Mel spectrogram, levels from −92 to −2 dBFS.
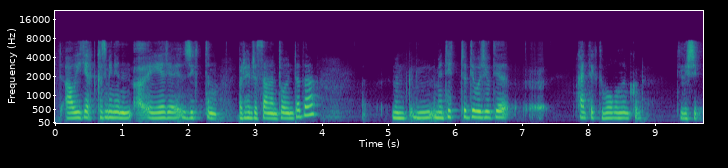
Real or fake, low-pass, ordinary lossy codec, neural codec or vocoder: fake; 7.2 kHz; none; codec, 16 kHz, 0.5 kbps, X-Codec, WavLM features, trained on Multilingual LibriSpeech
